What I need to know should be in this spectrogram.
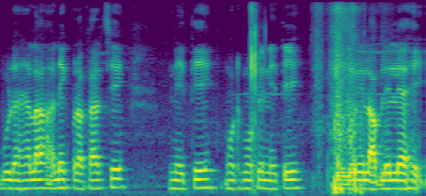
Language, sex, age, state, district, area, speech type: Marathi, male, 30-45, Maharashtra, Buldhana, urban, spontaneous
